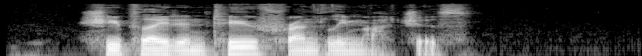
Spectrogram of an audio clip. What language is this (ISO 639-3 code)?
eng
